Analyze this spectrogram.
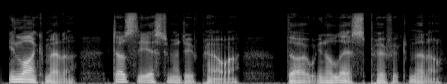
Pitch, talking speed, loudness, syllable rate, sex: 85 Hz, 175 wpm, -20 LUFS, 6.1 syllables/s, male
